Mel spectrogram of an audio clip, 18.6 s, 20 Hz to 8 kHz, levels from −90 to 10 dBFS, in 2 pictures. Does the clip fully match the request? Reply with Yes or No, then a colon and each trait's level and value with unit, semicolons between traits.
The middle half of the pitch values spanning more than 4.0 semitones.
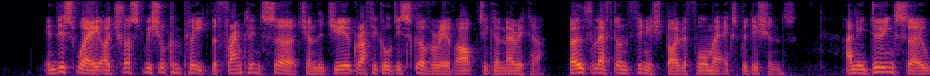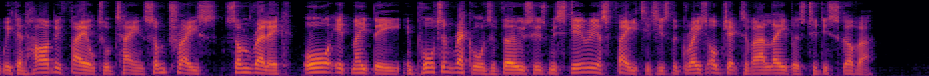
Yes: average, 4.6 semitones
